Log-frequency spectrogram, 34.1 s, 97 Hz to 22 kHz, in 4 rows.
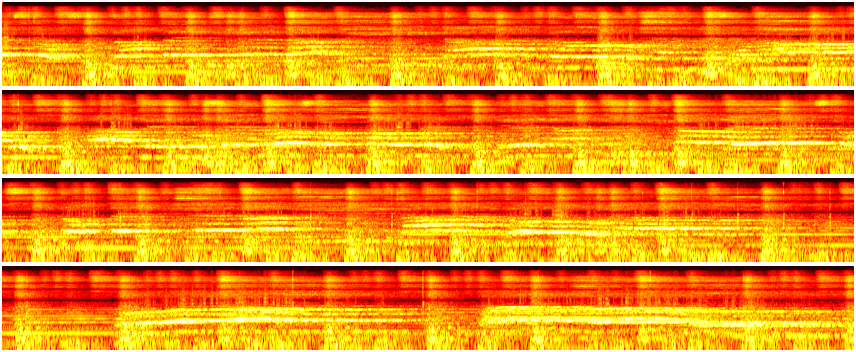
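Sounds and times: female group singing gospel: 0.0s - 25.8s, 26.6s - 34.0s
live band with drum beat: 0.0s - 34.0s.

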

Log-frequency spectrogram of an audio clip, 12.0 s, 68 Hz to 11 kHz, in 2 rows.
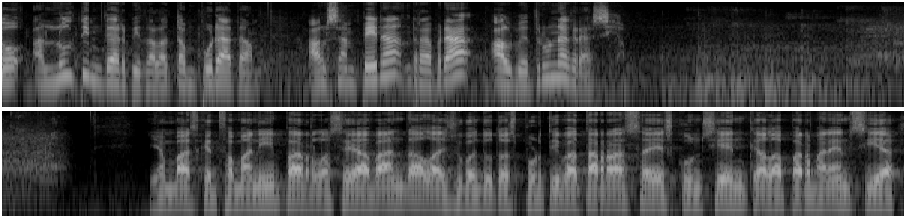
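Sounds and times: players' voices echoing: 2.2s - 7.8s
basketball bouncing: 3.0s - 6.2s.

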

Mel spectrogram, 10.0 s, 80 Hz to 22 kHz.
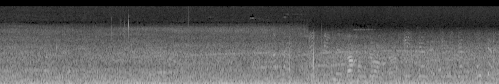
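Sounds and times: crowd voices: 0.0s - 9.9s
traffic noise: 0.0s - 9.9s.

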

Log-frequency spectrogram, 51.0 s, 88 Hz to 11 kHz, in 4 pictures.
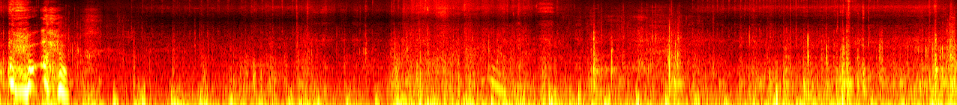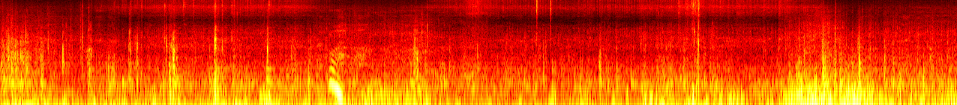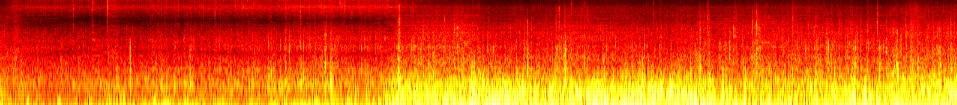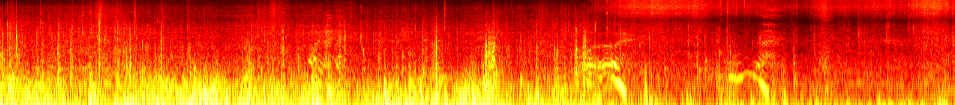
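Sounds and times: bike rattling over rocks: 0.0s - 51.0s
wind buffeting microphone: 0.0s - 51.0s.

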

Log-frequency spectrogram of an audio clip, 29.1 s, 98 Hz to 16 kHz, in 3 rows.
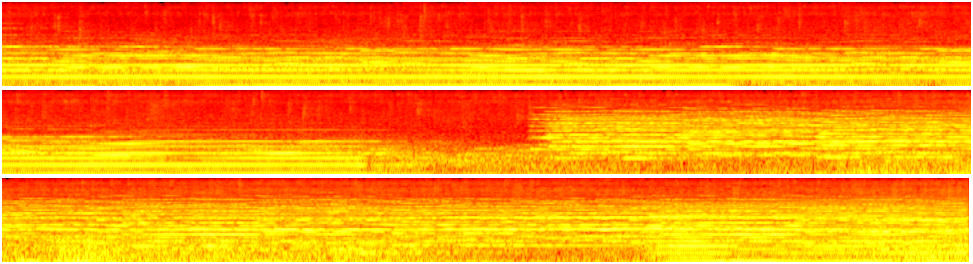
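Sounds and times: slow keyboard chords: 0.0s - 14.4s, 15.0s - 29.0s
rain falling: 0.0s - 29.0s
deep bass drone: 25.9s - 29.0s.

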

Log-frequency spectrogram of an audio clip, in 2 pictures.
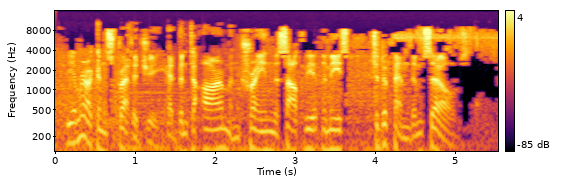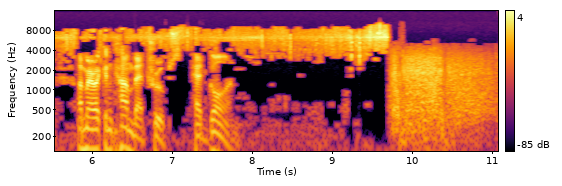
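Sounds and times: explosion blast with rumble: 9.7s - 11.0s.

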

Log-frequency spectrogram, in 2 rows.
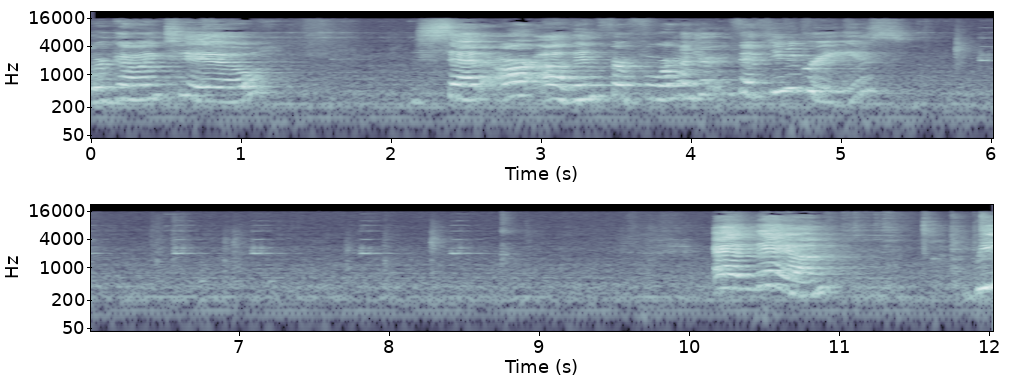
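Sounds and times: short high oven beeps: 5.9s - 8.7s.

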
